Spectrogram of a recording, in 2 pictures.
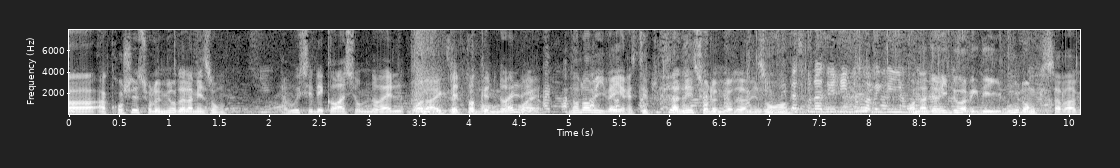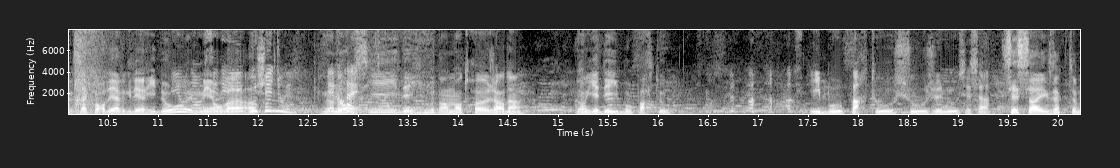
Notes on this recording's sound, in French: Un marché éco-responsable de Noël. Le Feuilleton de la semaine propose une promenade au gré des stands à la rencontre des exposants et des visiteurs.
